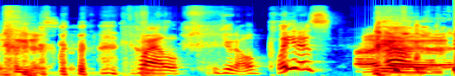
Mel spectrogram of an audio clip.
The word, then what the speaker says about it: Clitus: Oh, it's not Greek pronunciation. It sounds like Cletus.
